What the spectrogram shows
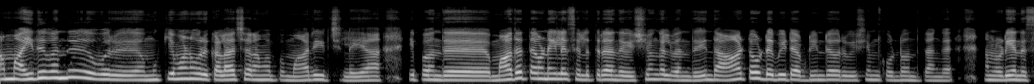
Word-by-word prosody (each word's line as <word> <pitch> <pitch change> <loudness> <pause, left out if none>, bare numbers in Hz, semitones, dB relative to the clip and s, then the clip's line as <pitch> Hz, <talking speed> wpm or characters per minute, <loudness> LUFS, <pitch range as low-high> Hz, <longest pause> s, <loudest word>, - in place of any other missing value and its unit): ஆமா. 250 +1 +4
இது 285 +4 +3
வந்து 305 +2 +5 0.3
ஒரு 225 -2 +2 0.3
முக்கியமான 255 +5 +1
ஒரு 235 - +3
கலாச்சாரமா 215 0 +1
இப்ப 200 0 -11
மாறிச்சு 200 +1 -3
இல்லையா? 180 +1 -3 0.4
இப்ப 220 0 -7
அந்த 205 -1 0 0.5
மாதத் 235 +6 +4
தவணையில 255 -1 +2
செலுத்துற 220 0 -4
அந்த 205 -1 -2
விஷயங்கள் 230 +3 -2
வந்து 190 -1 -4
இந்த 215 0 -2 0.2
ஆட்டோ 260 +3 +1
டெபிட் 230 0 +1
அப்படின்ற 210 +2 -4
ஒரு 200 - -6
விஷயம் 210 +1 -8
கொண்டு 195 0 -7
வந்துட்டாங்க, 185 -1 -8 0.4
நம்மளுடைய 210 0 0
அந்தச் 200 -2 -4
215 Hz, 160 wpm, -21 LUFS, 200-235 Hz, 0.5 s, வந்து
